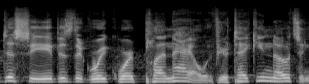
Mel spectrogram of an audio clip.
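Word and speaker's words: πλανάω: and this word deceived is the Greek word Plano if you're taking notes in your students so you should you would spell it p-l-a-n-a-o the Greek word Plano this word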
